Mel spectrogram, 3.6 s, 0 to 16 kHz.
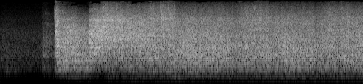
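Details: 1967 Chevrolet Camaro barn find after fuel pump work and lines reconnected: after a short quiet spell engine catches at once, settles into steady even run, no misses or knocks; starts and runs normally, brakes still to fix.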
